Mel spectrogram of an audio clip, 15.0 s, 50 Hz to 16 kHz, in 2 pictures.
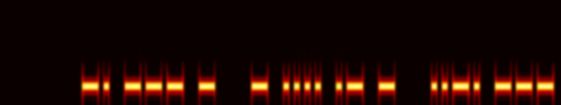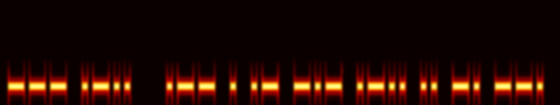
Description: Morse code, heard as a keyed tone, about 17 wpm, 700 Hz. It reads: NOT THAT FOOL WEAKLING
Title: A Sound Of Thunder 17wpm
